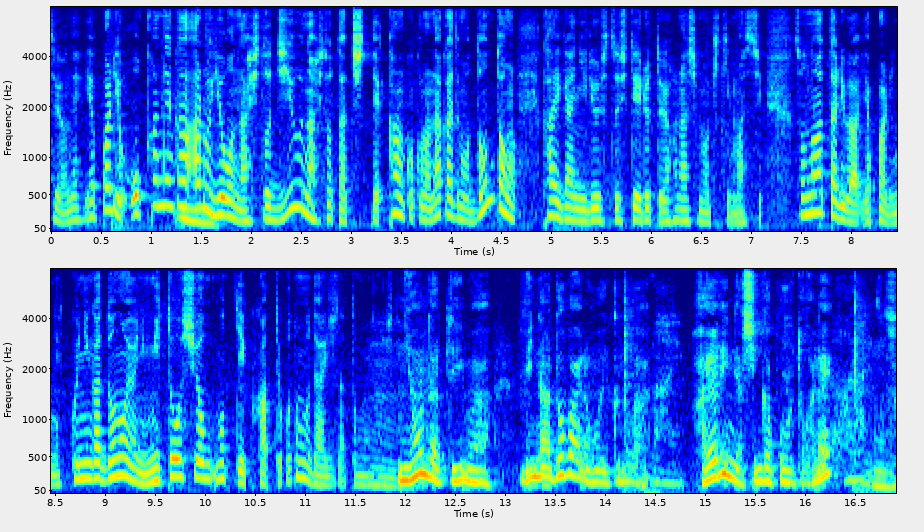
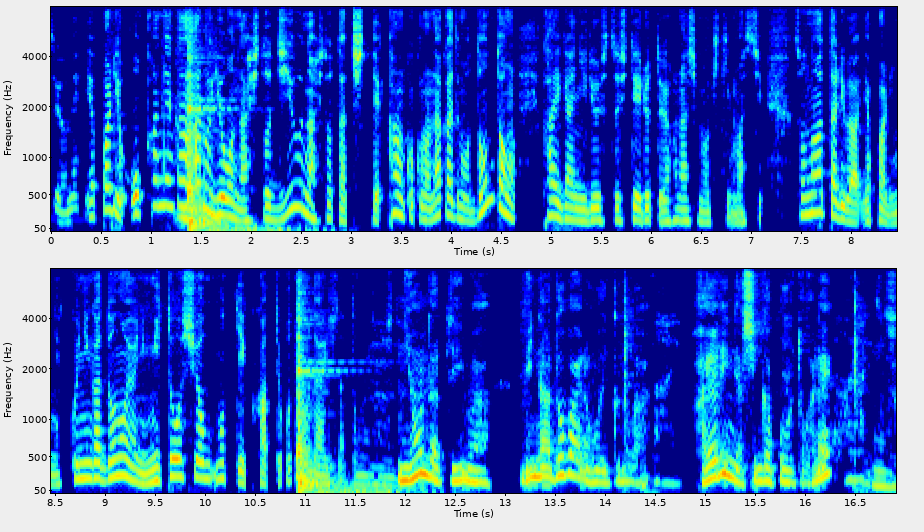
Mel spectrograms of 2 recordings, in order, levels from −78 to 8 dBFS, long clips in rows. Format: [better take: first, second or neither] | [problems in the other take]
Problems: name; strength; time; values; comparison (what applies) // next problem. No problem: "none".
first | noise reduction (classical method spectral subtraction)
